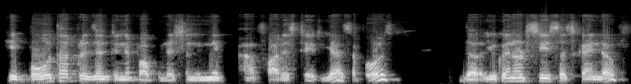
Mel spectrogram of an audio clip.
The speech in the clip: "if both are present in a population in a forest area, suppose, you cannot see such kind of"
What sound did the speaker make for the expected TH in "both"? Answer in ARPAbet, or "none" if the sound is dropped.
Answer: T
